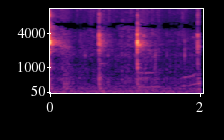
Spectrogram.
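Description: Wooden spoon stirring a saucy stew in a nonstick wok, knocking sharply against the pan three times in the first second and a half.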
